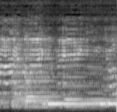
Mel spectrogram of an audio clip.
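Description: Music: a voice singing long held notes over instrumental accompaniment.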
